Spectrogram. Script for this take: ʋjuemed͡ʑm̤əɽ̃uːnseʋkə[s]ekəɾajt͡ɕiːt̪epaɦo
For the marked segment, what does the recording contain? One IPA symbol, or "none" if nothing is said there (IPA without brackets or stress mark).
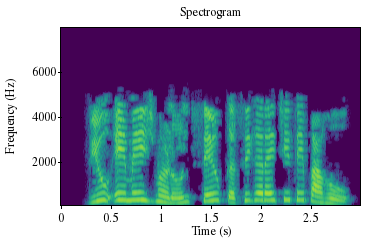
s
